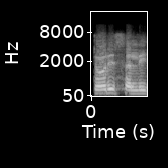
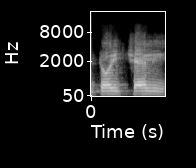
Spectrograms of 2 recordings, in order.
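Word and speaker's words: Torricelli: क्या है, अभी मैंने टोरिसेल्ली थ्योरम बतानी। इसको टोरिसेल्ली ही बोलता हूं, एग्जैक्ट इसका प्रोनाउंसिएशन टोरिचेली है, जो मुझे बोलने में थोड़ी दिक्कत रहती है।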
